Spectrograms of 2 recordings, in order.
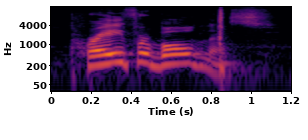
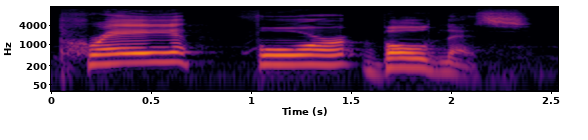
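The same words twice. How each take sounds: First: Said in the usual way. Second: "pray for boldness" drawn out very slowly, each word weighted; slow emphatic. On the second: Shown as a demonstration. Preacher urges the congregation to pray for boldness, slow and weighty. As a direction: lean hard into "pray for boldness".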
